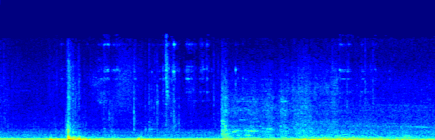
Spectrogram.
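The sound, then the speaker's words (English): A car's engine runs with a steady low hum, broken early by a few sharp knocks or clicks, and its level swells noticeably louder about two thirds of the way through. “The red brake lights from Troy's car light up Budge for a moment, then they disappear as he drives away, back past Budge.”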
